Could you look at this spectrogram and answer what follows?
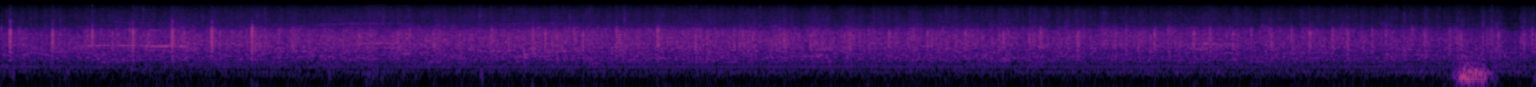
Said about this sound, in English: I want everybody to stand with me and clap their hands to the Lord. I feel the Holy Ghost here.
